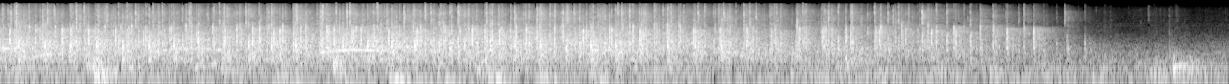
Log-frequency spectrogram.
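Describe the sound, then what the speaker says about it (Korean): A concert audience at a performing arts festival in Chuncheon gives sustained applause as a jazz vocalist takes the stage, dense clapping that fades gradually into quiet near the end. "큰 박수 부탁드리겠습니다."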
